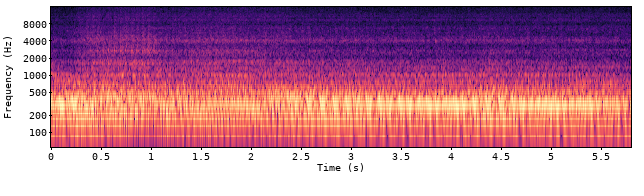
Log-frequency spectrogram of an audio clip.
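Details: 1992 Mercedes 600SEL V12 on a roughly 100-degree day, no smoke: the engine runs with a lumpy, wavering beat that sags as if to stall; it runs on cold start but idles near 230 rpm. Cause not confirmed.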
